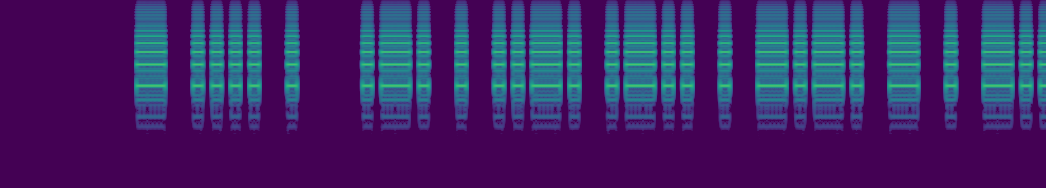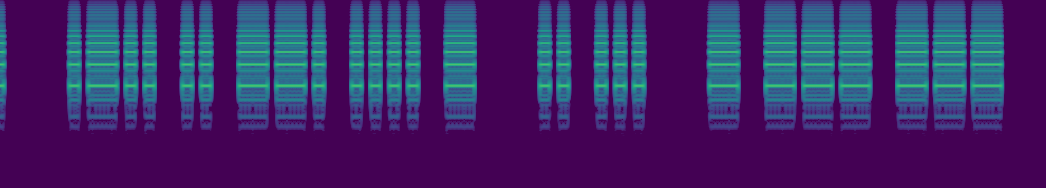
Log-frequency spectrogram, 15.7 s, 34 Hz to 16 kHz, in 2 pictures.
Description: Morse code, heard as electronic beeps, machine-sent, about 17 wpm, 970 Hz. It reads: THE REFLECTED LIGHT IS TOO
